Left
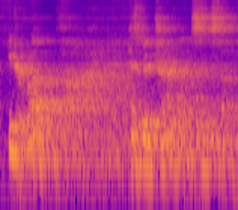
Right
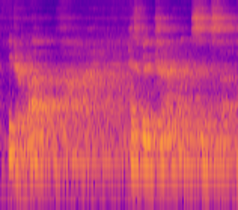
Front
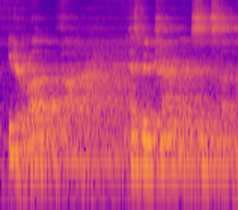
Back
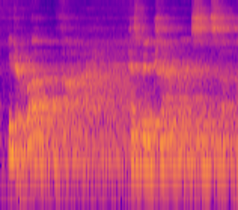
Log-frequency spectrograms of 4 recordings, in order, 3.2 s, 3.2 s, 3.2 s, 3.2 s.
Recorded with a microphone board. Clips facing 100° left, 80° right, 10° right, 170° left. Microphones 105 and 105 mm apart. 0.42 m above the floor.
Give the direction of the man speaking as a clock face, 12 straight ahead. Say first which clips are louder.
Right 1 dB, back 1 dB; 4 o'clock.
